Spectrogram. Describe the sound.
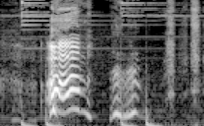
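A person imitates a dog panting: a quick series of rhythmic, voiced huffs, some with a whiny rising-and-falling tone, ending in a few softer breathy puffs.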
